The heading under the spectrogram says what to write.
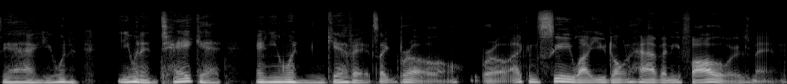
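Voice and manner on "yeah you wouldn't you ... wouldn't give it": deep, loud, creepy dropped register. Mocking how some guys talk when it gets creepy, lowered voice. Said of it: "let me lower my voice".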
